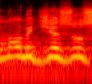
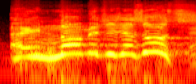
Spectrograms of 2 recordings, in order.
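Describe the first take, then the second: First: It is said in an ordinary, plain voice. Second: It is said in a booming, dramatic preacher voice.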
